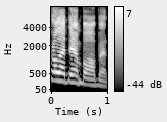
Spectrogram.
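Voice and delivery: yelled out loud in a high pitch. Retelling how a quarterback yelled at a teammate: imitating a player yelling. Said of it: "He's yelling at him".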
